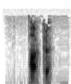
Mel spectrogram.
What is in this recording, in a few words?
"pukka", english; adjectives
